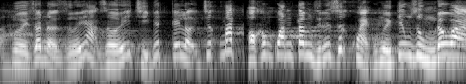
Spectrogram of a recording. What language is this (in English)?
Vietnamese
